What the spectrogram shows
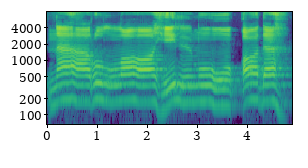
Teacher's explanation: اس آیت میں ایسے 3 حرف ہیں جن کو پر ادا کرنا ہے، ایک را ہے، دوسرا لام ہے، تیسرا قاف ہے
